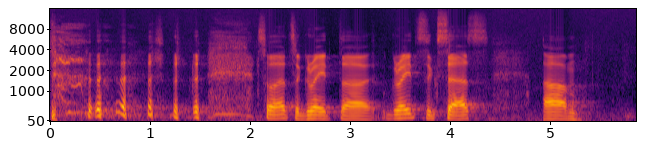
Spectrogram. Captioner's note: laughter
